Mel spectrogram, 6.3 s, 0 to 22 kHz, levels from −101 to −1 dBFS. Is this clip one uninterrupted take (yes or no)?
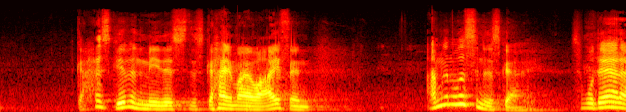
yes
